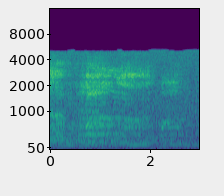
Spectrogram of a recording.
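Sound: sheep bleating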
